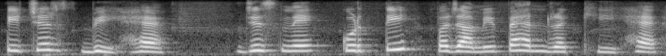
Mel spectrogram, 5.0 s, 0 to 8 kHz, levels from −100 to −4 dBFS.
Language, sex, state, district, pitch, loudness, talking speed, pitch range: Hindi, female, Uttar Pradesh, Saharanpur, 275 Hz, -17 LUFS, 110 wpm, 245-300 Hz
